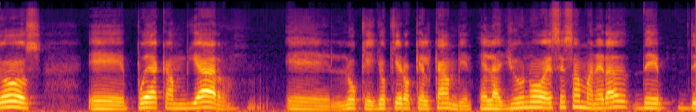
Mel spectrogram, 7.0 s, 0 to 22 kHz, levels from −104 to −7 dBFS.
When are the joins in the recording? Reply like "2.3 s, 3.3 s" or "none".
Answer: 4.7 s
